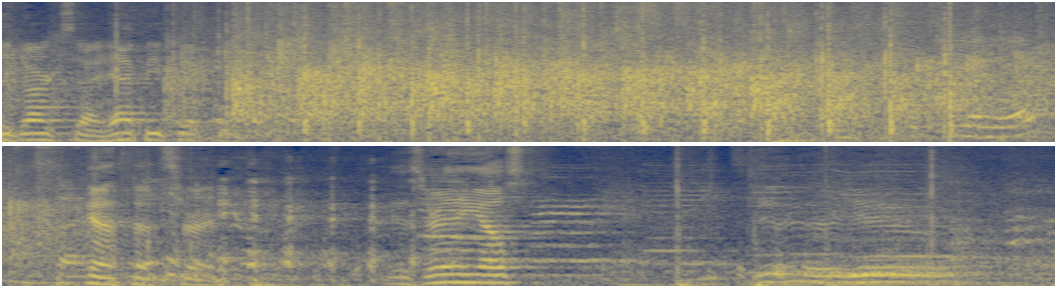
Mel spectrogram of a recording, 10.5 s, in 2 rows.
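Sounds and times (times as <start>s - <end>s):
speech: 0.0s - 1.6s, 4.8s - 8.0s, 9.0s - 10.5s
colleagues clapping at a department meeting for a coworker's birthday: 0.0s - 5.9s, 9.2s - 10.1s
laughter: 5.4s - 7.6s, 9.0s - 10.5s.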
